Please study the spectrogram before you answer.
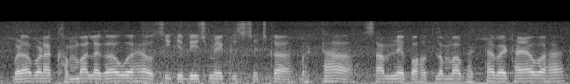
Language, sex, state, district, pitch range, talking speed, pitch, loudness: Hindi, male, Jharkhand, Palamu, 130-140 Hz, 210 wpm, 135 Hz, -16 LUFS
